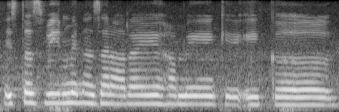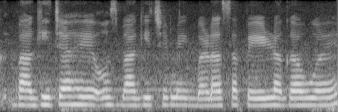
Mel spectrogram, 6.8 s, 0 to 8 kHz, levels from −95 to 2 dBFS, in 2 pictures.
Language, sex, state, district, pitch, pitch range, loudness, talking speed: Hindi, female, Bihar, West Champaran, 205 Hz, 195-225 Hz, -15 LUFS, 195 wpm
